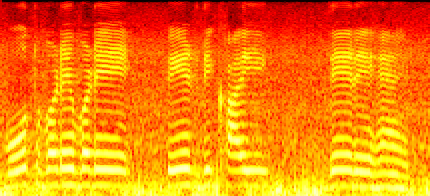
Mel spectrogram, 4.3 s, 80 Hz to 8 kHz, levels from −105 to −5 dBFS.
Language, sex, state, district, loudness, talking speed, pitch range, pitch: Hindi, female, Haryana, Charkhi Dadri, -16 LUFS, 110 wpm, 230-245 Hz, 235 Hz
